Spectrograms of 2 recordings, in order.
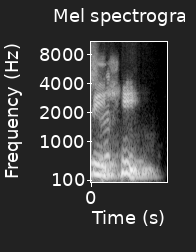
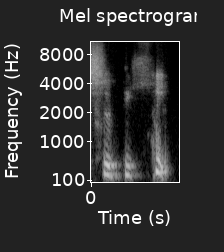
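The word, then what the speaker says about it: श्रुतिः: You missed pronouncing the visarga. Yes. So, yeah, so it is Shrutihi. Yeah, Shrutihi. It's not Shruti, but it is Shrutihi.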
